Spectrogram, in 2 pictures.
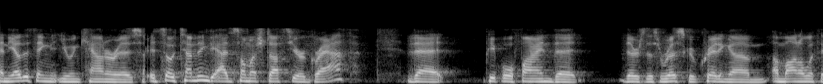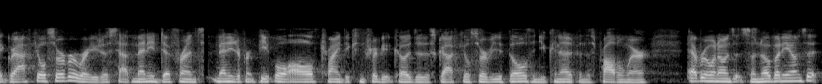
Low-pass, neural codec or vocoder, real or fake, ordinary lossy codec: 5.4 kHz; none; real; AAC, 32 kbps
